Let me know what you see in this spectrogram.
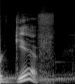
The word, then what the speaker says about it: GIF: Is it pronounced GIF or GIF? He told the New York Times in 2013, the Oxford English Dictionary accepts both pronunciations. They are wrong. It is a soft G, pronounced GIF.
